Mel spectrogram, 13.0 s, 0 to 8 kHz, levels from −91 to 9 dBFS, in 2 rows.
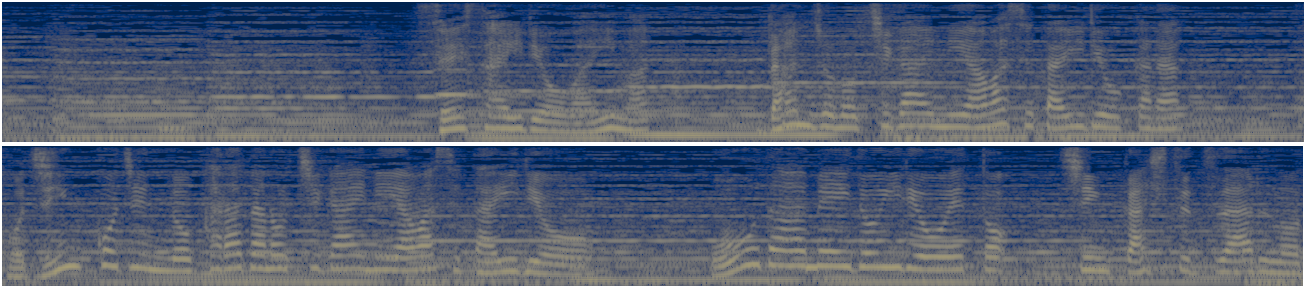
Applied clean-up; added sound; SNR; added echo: none; none; none; none.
